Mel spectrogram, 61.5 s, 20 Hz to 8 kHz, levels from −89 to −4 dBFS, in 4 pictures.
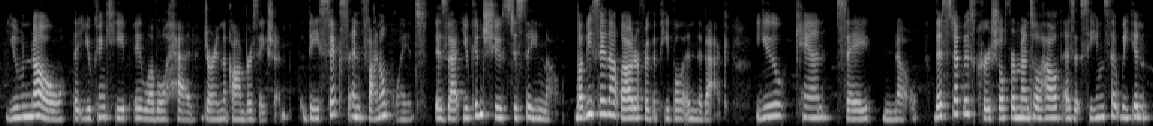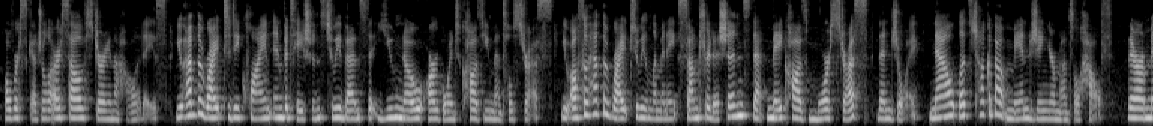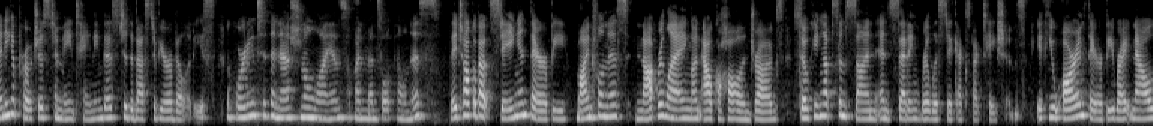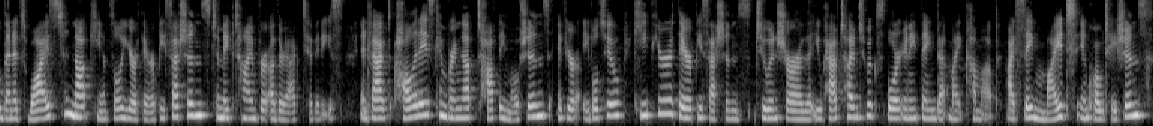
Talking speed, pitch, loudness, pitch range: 195 wpm, 220 Hz, -30 LUFS, 205-250 Hz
